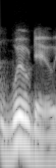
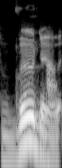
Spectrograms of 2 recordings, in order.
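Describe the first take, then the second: First: The word begins with a W sound. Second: The word begins with a V sound. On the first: The speaker calls it wrong. "it's not voodoo, even though it's spelled that way" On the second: The speaker calls it right. "the W is pronounced like a V. So it's Voodoo"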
